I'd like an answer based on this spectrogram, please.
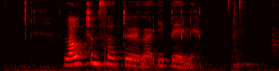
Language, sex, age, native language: Icelandic, female, 40-49, Icelandic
